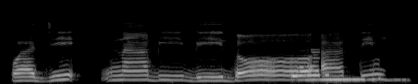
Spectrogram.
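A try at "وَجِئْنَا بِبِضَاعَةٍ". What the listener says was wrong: Na-nya panjang.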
